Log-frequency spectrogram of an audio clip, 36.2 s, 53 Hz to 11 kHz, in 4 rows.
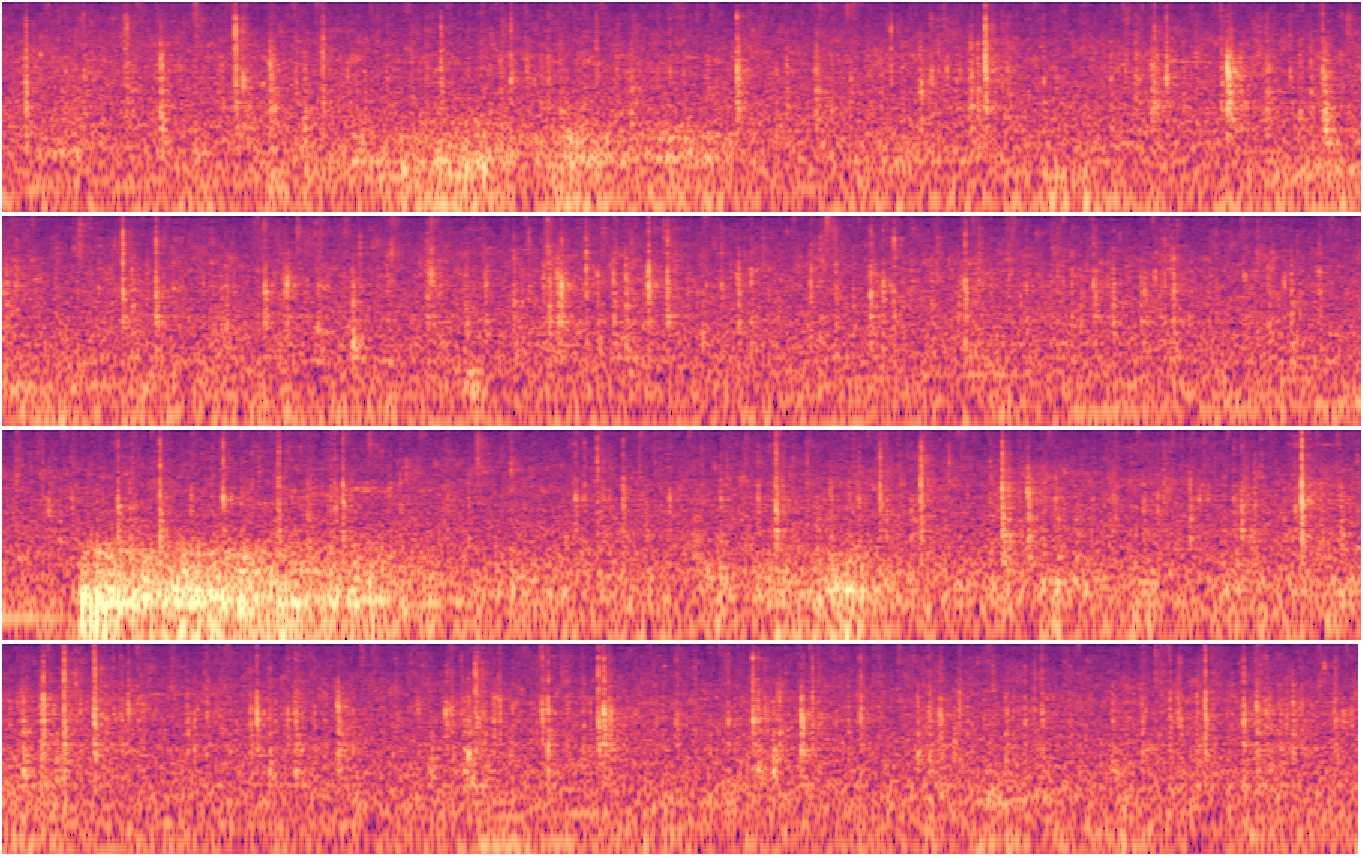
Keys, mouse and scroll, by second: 0.3 click, 1.4 shift+d, 2.5 click, 4.8 2, 5.0 click, 5.9 click, 7.0 click, 8.9 middle click, 9.4-9.8 scroll up 2, 9.8 middle click, 10.5 Tab, 10.8 click, 12.5 Delete, 13.3 ctrl+z, 13.8 click, 14.6 ctrl+z, 14.7 ctrl+z, 14.9 ctrl+z, 15.1 ctrl+z, 15.3 ctrl+z, 15.6 ctrl+z, 15.9 ctrl+z, 16.3 ctrl+z, 16.6 scroll down 1, 16.9-18.6 middle drag, 18.6 3, 18.8 click, 24.9 s, 27.0 s, 28.5 ctrl+z, 29.3 s, 31.4 click, 32.5 s, 35.9-36.2 middle drag.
